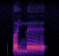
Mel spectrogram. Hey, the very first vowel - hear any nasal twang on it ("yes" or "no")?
no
